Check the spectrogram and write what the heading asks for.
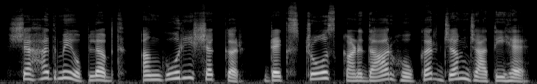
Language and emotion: Hindi, neutral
